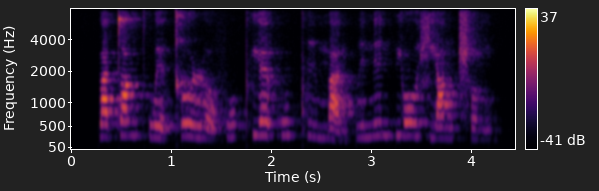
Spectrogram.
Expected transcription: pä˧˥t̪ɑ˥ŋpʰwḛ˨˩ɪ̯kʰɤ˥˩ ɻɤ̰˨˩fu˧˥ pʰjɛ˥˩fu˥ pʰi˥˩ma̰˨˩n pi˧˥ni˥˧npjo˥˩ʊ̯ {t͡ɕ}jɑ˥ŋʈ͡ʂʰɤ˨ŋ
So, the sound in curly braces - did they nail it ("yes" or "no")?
no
